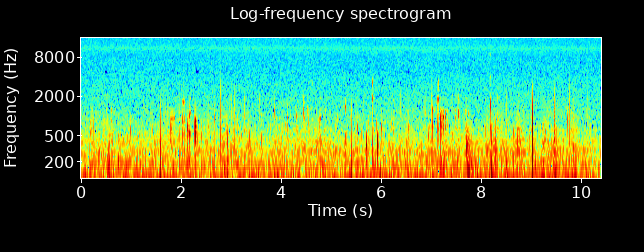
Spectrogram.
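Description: Quiet low rumbling with scattered gurgles and squeaks over faint background hiss: ordinary stomach growling from gas and fluid moving through the gut.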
